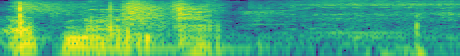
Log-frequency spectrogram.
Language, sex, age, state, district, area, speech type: Maithili, male, 30-45, Bihar, Muzaffarpur, rural, spontaneous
